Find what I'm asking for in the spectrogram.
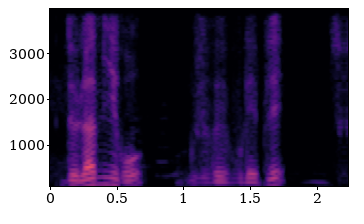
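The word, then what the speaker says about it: Lamirault: L'Amiro, ça s'écrit L-A-M. – L-A-M, ouais. – I-R-A. – I-R-A. – U-L-T. – U-L-T, ok. – Donc ça vous donne l'Amirolt, en fait.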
